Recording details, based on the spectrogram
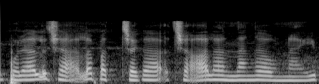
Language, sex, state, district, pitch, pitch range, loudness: Telugu, female, Andhra Pradesh, Visakhapatnam, 205 Hz, 200-215 Hz, -18 LUFS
